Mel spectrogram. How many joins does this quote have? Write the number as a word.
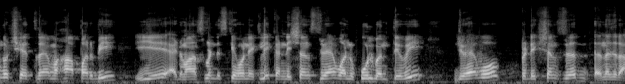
zero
